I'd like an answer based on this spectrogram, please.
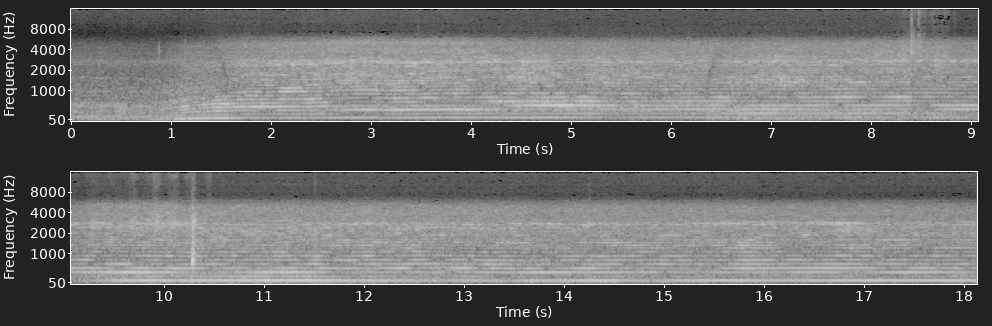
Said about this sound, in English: I assume that's a leaf blower. Whatever it is, it's noisy.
